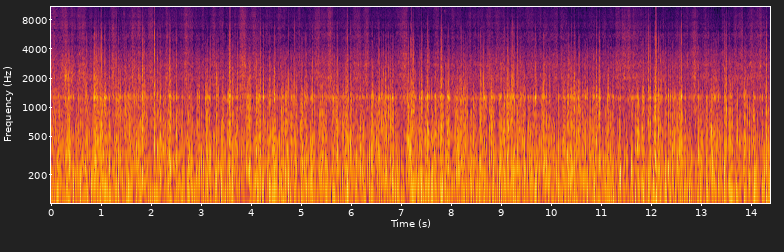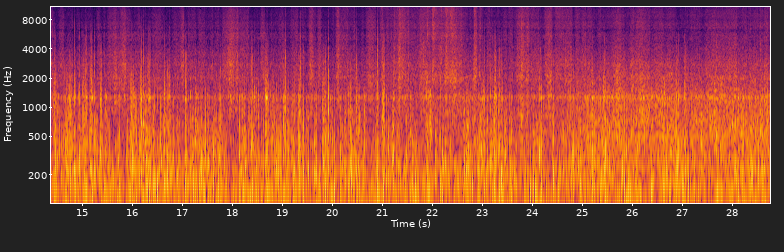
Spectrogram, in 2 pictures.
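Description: A passenger train running on rails, heard from a carriage: steady rumble and clatter of the wheels with wind buffeting the microphone, and a thin high tone held throughout.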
